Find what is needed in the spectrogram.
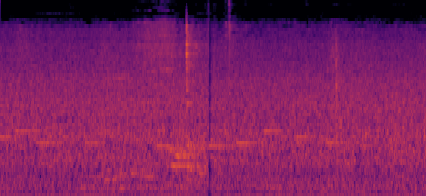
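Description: Steady low hum with indistinct background voices in the shop. A few faint clicks, about two seconds in and again near the end, come from chopsticks against the noodle bowl as the rice noodles are stirred and lifted.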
